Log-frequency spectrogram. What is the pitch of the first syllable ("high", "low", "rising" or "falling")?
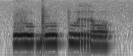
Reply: low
